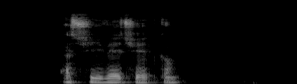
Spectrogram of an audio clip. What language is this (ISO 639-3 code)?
kur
